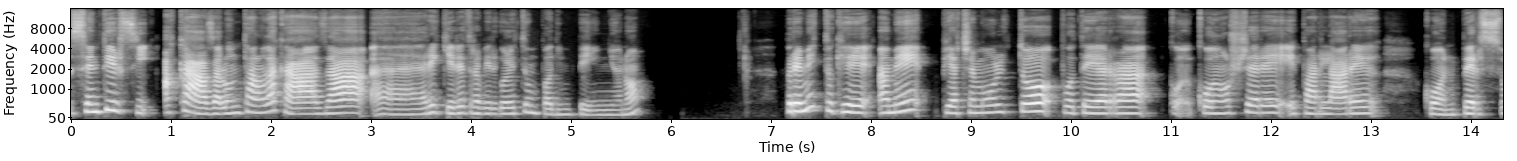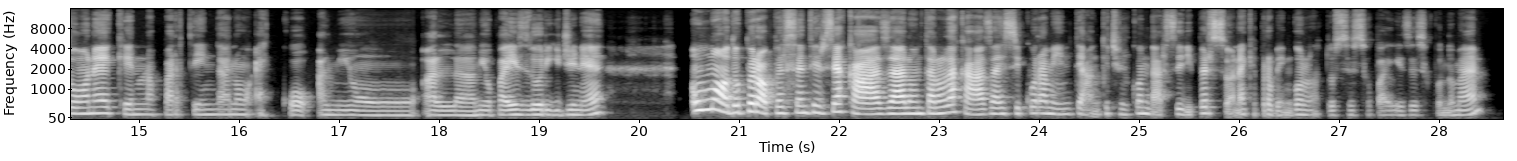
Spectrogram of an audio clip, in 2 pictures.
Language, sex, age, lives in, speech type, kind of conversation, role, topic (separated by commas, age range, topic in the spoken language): Italian, female, 40-44, Germany, conversation, podcast, guest, Cosa significa per te sentirti a casa lontano dalla patria?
